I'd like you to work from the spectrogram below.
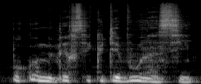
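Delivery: a strained, anguished whisper, voice catching; anguished broken voice. A narrator's reading. Girl pleading with her questioner in a broken whisper. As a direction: whisper it through tears of irritation. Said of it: "d'une voix entrecoupée par l'angoisse et l'irritation".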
